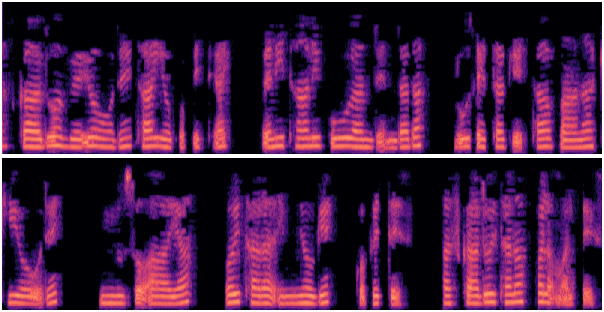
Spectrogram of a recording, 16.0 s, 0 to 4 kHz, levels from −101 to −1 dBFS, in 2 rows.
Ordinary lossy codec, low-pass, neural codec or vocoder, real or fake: MP3, 16 kbps; 3.6 kHz; codec, 16 kHz in and 24 kHz out, 1 kbps, XY-Tokenizer; fake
